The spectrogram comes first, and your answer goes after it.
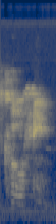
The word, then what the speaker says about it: Kohen: Yeah, in Hebrew it's Kohen.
